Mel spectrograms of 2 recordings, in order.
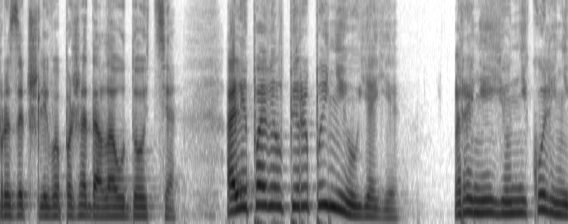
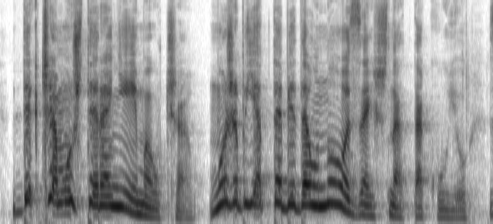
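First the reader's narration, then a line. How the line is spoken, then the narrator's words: Laughing. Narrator (Belarusian): засмяялася Аўдоцця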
